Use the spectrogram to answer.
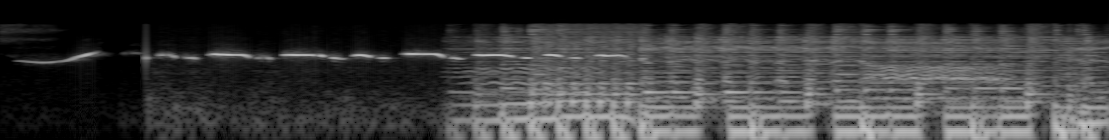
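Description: Someone whistles a tune, a clear, wavering melody of short notes on its own at first, then backing music comes in and the whistling continues briefly over it.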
